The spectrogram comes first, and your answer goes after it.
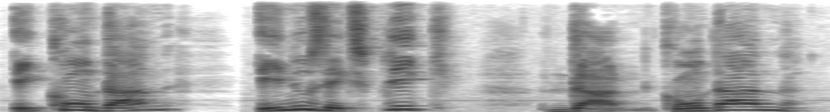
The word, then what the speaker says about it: dam: condanne et nous explique dan condamne l'EM de cette terminaison ne se prononce point et n'y est mise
